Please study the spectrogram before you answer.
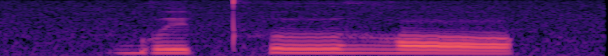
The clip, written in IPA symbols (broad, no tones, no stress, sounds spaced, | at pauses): ɡʷ e t̪ʰ ɤ ɦ ɔ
